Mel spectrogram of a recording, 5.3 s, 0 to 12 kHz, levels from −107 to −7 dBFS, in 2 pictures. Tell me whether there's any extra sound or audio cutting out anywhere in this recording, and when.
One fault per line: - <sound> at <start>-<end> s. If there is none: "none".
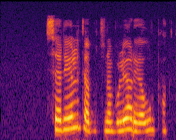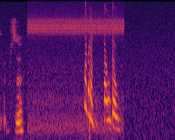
- chirp at 3.9-4.5 s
